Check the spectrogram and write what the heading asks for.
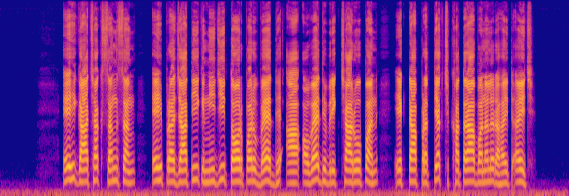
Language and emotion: Maithili, neutral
